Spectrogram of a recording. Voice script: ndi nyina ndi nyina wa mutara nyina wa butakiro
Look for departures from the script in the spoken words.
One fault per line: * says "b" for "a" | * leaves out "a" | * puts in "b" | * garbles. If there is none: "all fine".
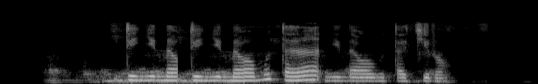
all fine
